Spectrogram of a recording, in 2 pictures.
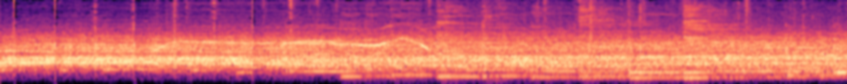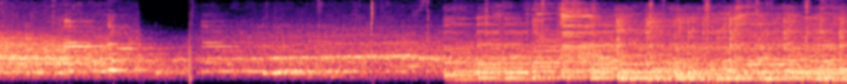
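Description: A live country concert recorded from the crowd. Fans cheer and whistle while a guitar picks a melody of single notes from a few seconds in. Near the end the sound grows fuller as the rest of the band comes in.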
